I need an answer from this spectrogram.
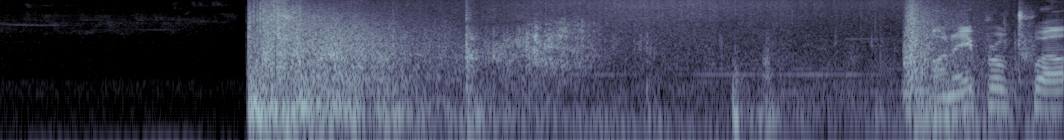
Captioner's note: cannon fire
